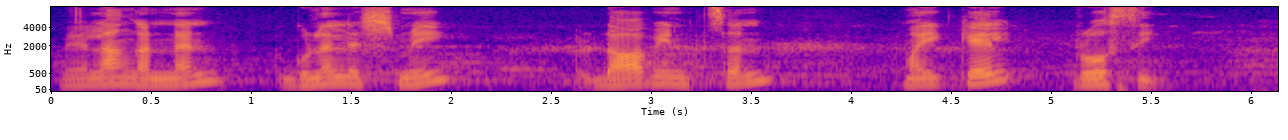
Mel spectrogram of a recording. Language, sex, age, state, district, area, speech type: Tamil, female, 30-45, Tamil Nadu, Tiruvannamalai, rural, spontaneous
